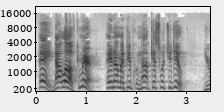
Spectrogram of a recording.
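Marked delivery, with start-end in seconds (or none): 0.1-2.1 high, loud call across the yard; summoning shout; calling the kids. Acted. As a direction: holler for a child by name, raised pitch. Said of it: "Remember the names of the kids, how bad they were?".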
